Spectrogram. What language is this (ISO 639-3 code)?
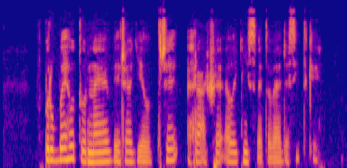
ces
